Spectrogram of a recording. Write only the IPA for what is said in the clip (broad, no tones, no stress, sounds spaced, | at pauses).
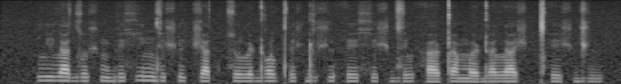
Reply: l i l a d l o ʃ m b e x i n d ɘ ʃ ɾ ɨ t͡ʃ a t t͡s o l ɐ ɖ ɔ l tʼ ɘ ʃ ɖ ɨ ʃ ɨ h e x e ʃ d͡z ɘ l h a ʈ a m ɐ ɖ a l a ʃ ǀʰ e ʃ d͡ʒ ɨ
